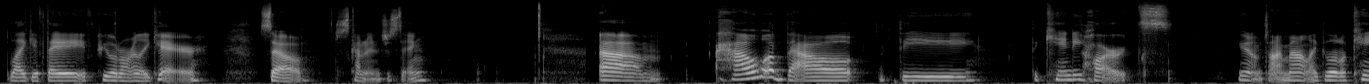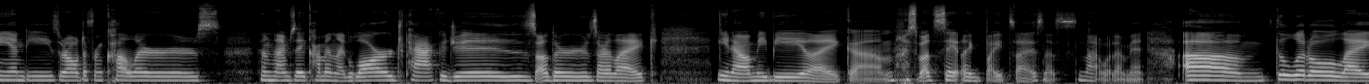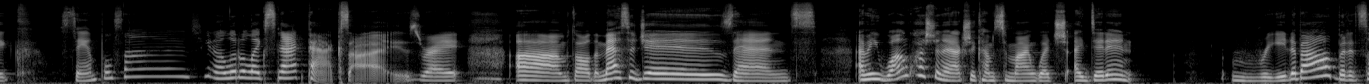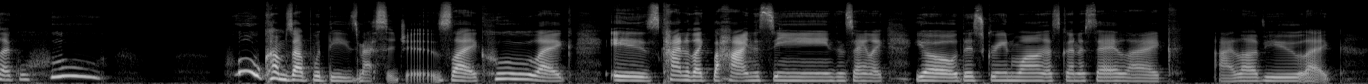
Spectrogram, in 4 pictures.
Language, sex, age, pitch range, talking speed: English, female, 20-39, 175-220 Hz, 150 wpm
